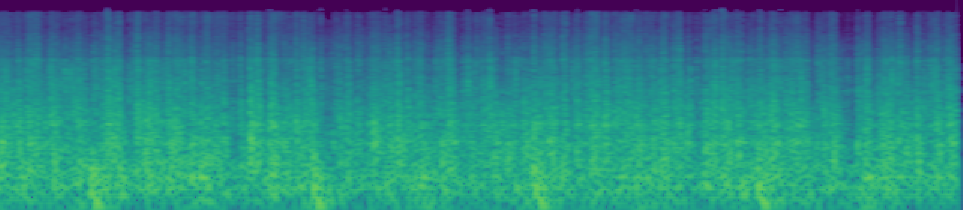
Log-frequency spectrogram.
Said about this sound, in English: Anyway, there you go. Mad rain in Northern Ireland.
